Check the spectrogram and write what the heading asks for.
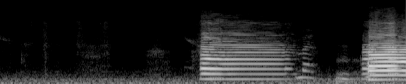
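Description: Toy trumpet blown in two steady single-note toots: one starts about two seconds in and fades over about a second, and a louder one begins near the end.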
